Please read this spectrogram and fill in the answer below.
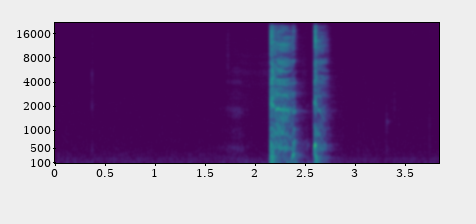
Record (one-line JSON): {"cough_length": "3.8 s", "cough_amplitude": 6731, "cough_signal_mean_std_ratio": 0.24, "survey_phase": "beta (2021-08-13 to 2022-03-07)", "age": "45-64", "gender": "Female", "wearing_mask": "No", "symptom_cough_any": true, "symptom_runny_or_blocked_nose": true, "symptom_sore_throat": true, "symptom_onset": "3 days", "smoker_status": "Never smoked", "respiratory_condition_asthma": false, "respiratory_condition_other": false, "recruitment_source": "Test and Trace", "submission_delay": "1 day", "covid_test_result": "Positive", "covid_test_method": "ePCR"}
